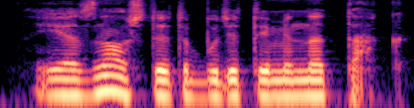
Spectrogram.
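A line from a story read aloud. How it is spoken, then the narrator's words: Muttering. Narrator (Russian): пробормотал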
